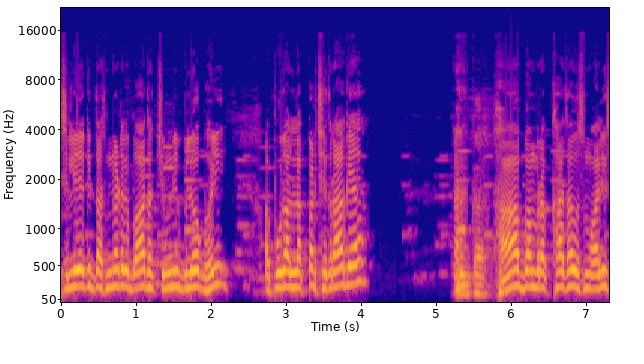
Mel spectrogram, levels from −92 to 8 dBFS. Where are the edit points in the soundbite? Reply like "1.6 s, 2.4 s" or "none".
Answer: 5.3 s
